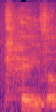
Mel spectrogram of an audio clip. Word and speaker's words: Cavill: The current Superman is an actor named Henry Cavill, or Cavill, however you want to pronounce his surname, who has played the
